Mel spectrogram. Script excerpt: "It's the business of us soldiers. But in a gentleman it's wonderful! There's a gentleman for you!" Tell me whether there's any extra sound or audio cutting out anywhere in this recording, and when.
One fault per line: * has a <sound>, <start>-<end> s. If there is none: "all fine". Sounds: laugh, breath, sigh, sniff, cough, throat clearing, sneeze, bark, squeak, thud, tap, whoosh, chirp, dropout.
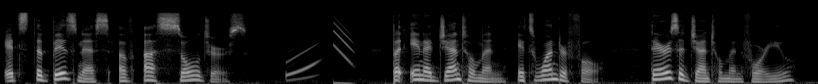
* has a chirp, 2.9-3.6 s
